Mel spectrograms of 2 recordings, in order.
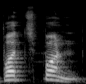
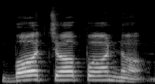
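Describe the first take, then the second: First: Said in the usual way. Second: "बचपन" slowly as ब, च, प, न, each vowel held; letter by letter. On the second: Shown as a demonstration. Teacher sounding out "बचपन" for learners, letter by letter. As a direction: spell out "बचपन" in separate syllables. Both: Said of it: "क्या पढ़ेंगे?".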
